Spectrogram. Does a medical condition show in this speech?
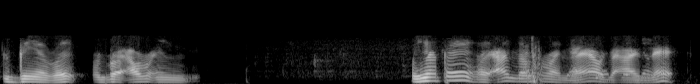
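Yes: muscular dystrophy with tracheostomy; born with muscular dystrophy, wheelchair user since age 12; age 44, weighs 55 pounds, calling in by phone; voice distorted by tracheostomy.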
